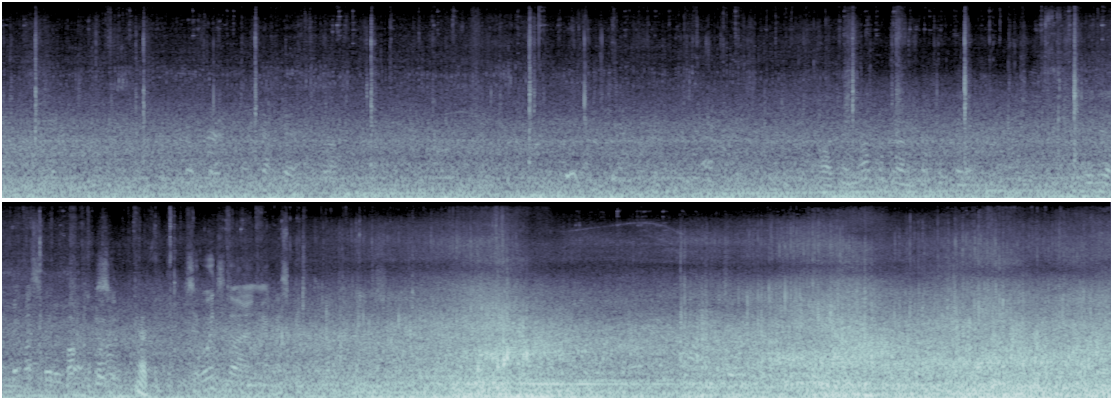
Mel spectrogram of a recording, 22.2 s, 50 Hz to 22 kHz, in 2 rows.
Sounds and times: Biking on the bank of Po River 0.0 - 22.1

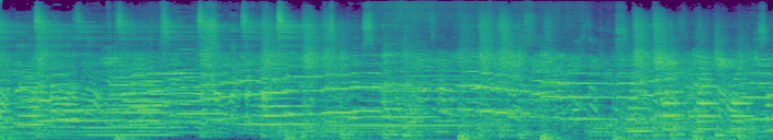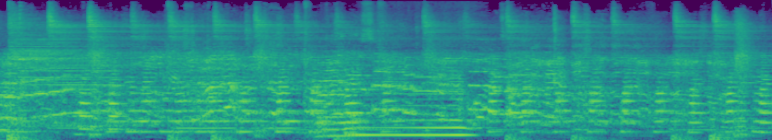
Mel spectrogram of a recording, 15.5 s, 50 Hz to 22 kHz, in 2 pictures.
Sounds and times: Many students practice 0.0 - 15.4

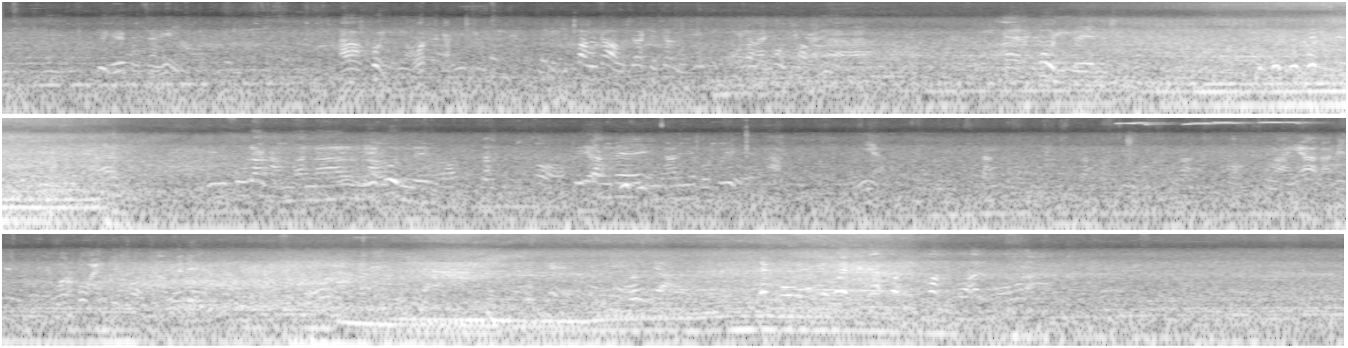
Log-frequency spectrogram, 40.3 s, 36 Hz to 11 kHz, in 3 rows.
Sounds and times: Walking In the Street 0.0 - 40.3
Traffic Sound 10.6 - 15.7
Traffic Sound 24.0 - 40.3

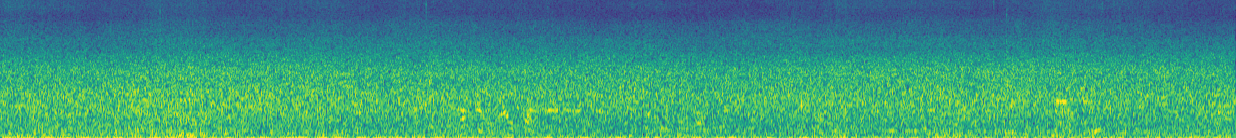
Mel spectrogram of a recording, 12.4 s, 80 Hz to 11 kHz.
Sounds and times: waves 0.1 - 12.3

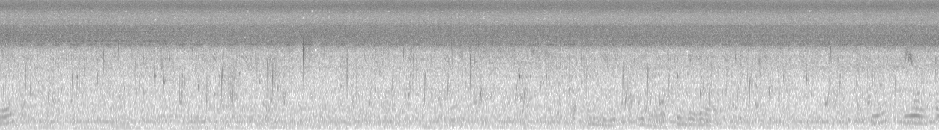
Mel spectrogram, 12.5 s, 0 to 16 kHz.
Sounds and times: cicadas are chirping 0.0 - 12.5

